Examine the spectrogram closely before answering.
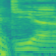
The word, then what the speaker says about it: Gia: I say Gia or Giza. I say Giza. That is not how you pronounce it. Is it Giza? Like the city in Egypt? Gia.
